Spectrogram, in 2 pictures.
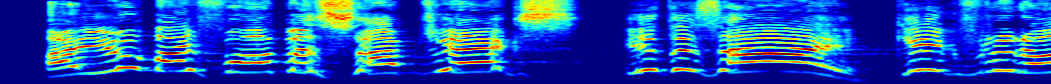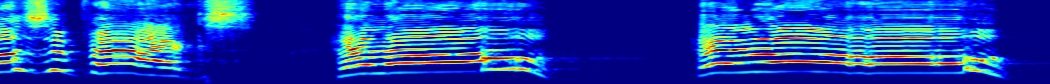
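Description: A put-on character voice drawls at a very slow pace with an extremely high pitch. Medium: actual play. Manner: grandiose, exclamatory.

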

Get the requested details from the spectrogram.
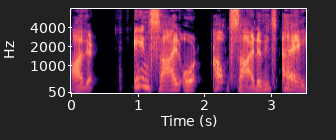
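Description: A man puts on a character voice at a fairly high pitch. He speaks at a very slow pace, in a dry, close sound with no echo. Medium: read story. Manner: formal, deferential.

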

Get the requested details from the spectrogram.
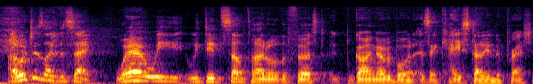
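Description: With a normal speaking voice, a man talks at a fairly quick pace and medium pitch. His intonation is lively. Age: 20s. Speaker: podcast co-host. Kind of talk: casual chat.

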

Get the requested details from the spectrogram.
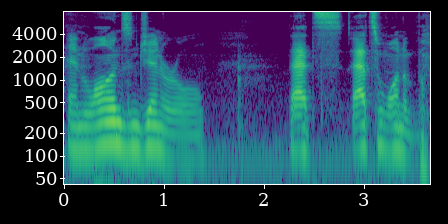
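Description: A man's ordinary speaking voice at a medium pitch, fairly slow, with ordinary pitch variation, on a very clean recording with a silent background. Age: 20s. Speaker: podcast co-host. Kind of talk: casual chat.

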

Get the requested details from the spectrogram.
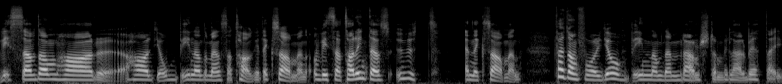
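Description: Delivered at a fairly quick pace, the speech has a Norrland accent and is a very clean recording with a silent background. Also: woman. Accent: northern Swedish (Norrland). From Västernorrland, northern Sweden (Härnösand). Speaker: student union vice chair. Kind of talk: casual chat.

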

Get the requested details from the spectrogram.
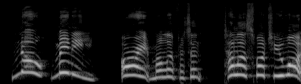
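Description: A female-sounding, put-on character voice at an extremely high pitch and a fairly quick pace. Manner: exclaiming, playful.

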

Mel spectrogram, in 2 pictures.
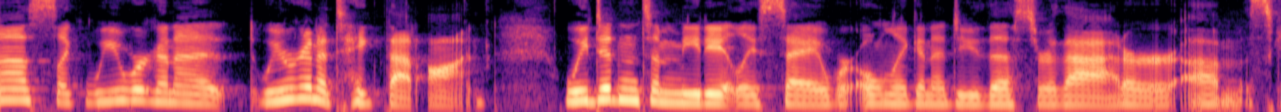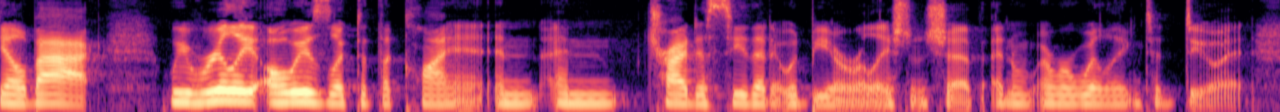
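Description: A woman talks fairly quickly with hardly any pauses, at a medium pitch with ordinary pitch variation, an unremarkable speaking voice in a very clean recording with a silent background. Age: 30s. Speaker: branding agency co-founder. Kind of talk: casual interview.

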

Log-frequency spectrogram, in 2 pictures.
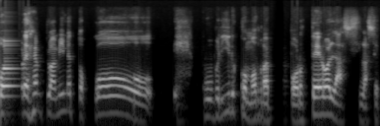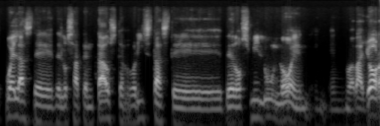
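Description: Speaking at a very slow pace, a man uses a fairly high pitch, a dark, mellow tone and lively intonation. His loudness swings widely, and the sound is dry and close with no echo. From Monterrey, northern Mexico. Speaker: novelist and journalist. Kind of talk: interview. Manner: halting, repeats words.

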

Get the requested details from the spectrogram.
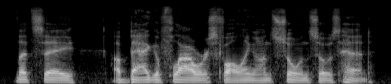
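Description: A man speaks in a normal speaking voice at a fairly low pitch, with ordinary pitch variation. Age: 30s. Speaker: set dresser. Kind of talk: interview.

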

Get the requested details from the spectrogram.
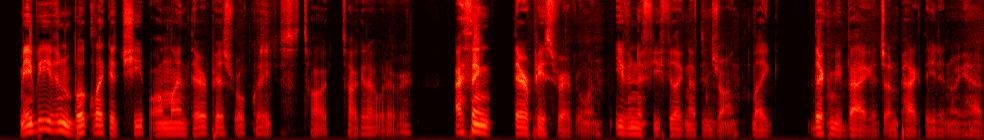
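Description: A man with a very deep, low pitch talks at a very fast pace, his voice swinging very widely in pitch. The tone is dark and mellow with vocal fry, and the sound is dry and close with no echo. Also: big swings in loudness, very clean recording, silent background. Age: 20s. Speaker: photographer and student. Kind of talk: casual chat. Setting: studio.

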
